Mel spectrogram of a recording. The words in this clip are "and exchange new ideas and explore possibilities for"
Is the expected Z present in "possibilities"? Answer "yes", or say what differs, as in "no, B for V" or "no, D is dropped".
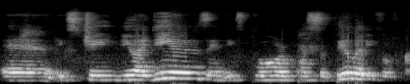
no, Z is dropped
